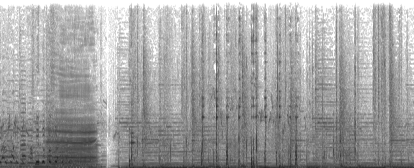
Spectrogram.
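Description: Background music. For the first two seconds a warbling, pitch-bending voice-like sound runs over the music. About two seconds in it cuts off in a brief drop to near silence, and a different track with a steady beat and heavy bass takes over.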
